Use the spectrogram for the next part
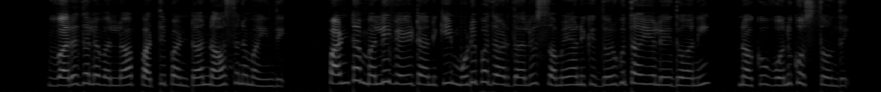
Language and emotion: Telugu, fearful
